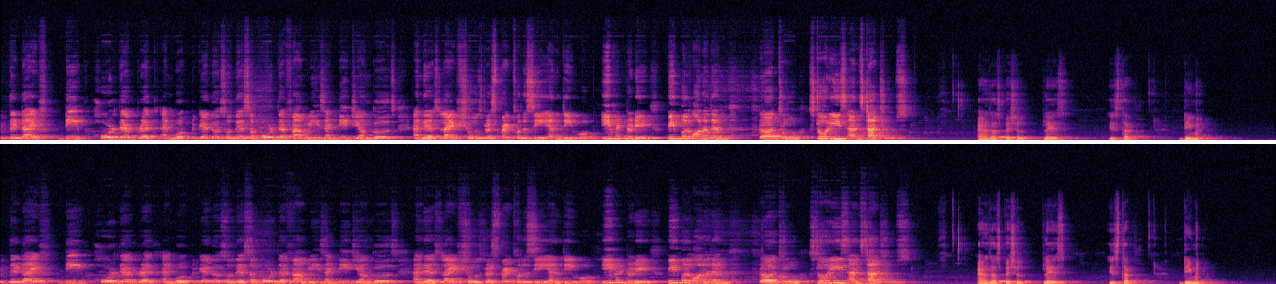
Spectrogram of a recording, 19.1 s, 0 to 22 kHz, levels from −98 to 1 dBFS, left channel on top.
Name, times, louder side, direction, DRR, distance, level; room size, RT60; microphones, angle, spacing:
voice 1, 0.0-5.9 6.2-9.7 10.0-11.0 11.4-12.0 12.2-13.6, left 1 dB, 55° left, 2 dB, 3.2 m, -25 dB
voice 2, 14.7-15.4 15.6-16.0 16.6-17.0 17.7-18.0, right 1 dB, 25° right, 7 dB, 0.8 m, -23 dB
16.0 x 7.8 x 8.5 m, 0.87 s
head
